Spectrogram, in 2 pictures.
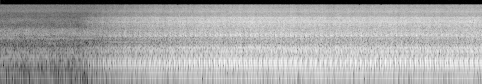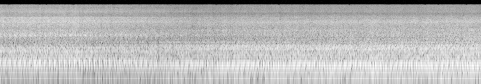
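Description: Diesel-hydraulic shunting locomotive's engine coming up about a second in and running steadily under load as the train moves off, with the carriages rolling past close by.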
